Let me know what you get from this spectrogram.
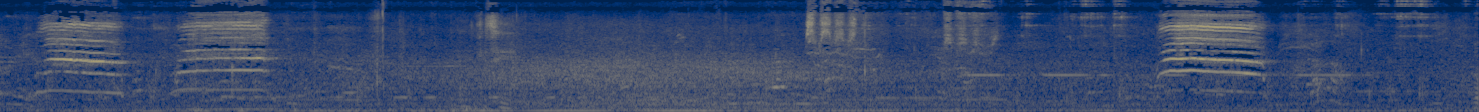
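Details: Stray cats in Morocco crowd around a plate of leftover food in the street. Loud, high, harmonic meows come in a quick pair near the start and again near the end. Quiet talking and low street rumble fill the gaps.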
